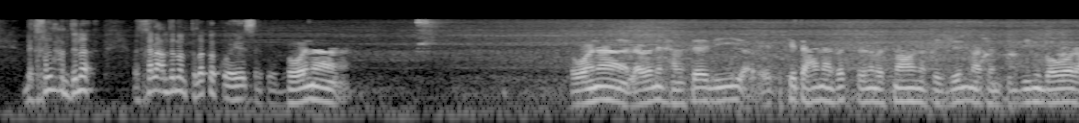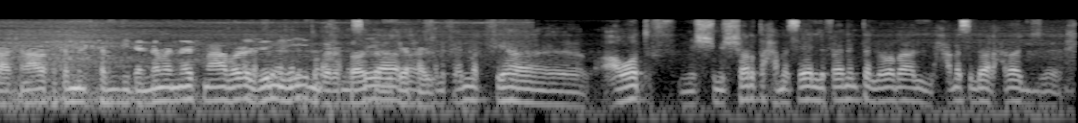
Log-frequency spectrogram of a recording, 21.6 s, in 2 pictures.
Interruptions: present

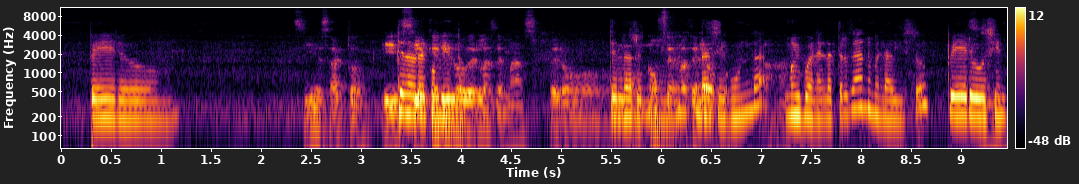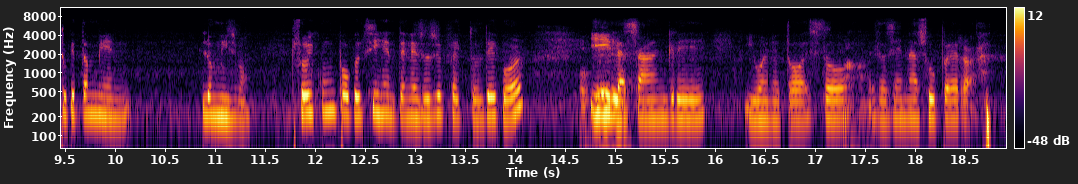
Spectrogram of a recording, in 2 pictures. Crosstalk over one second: present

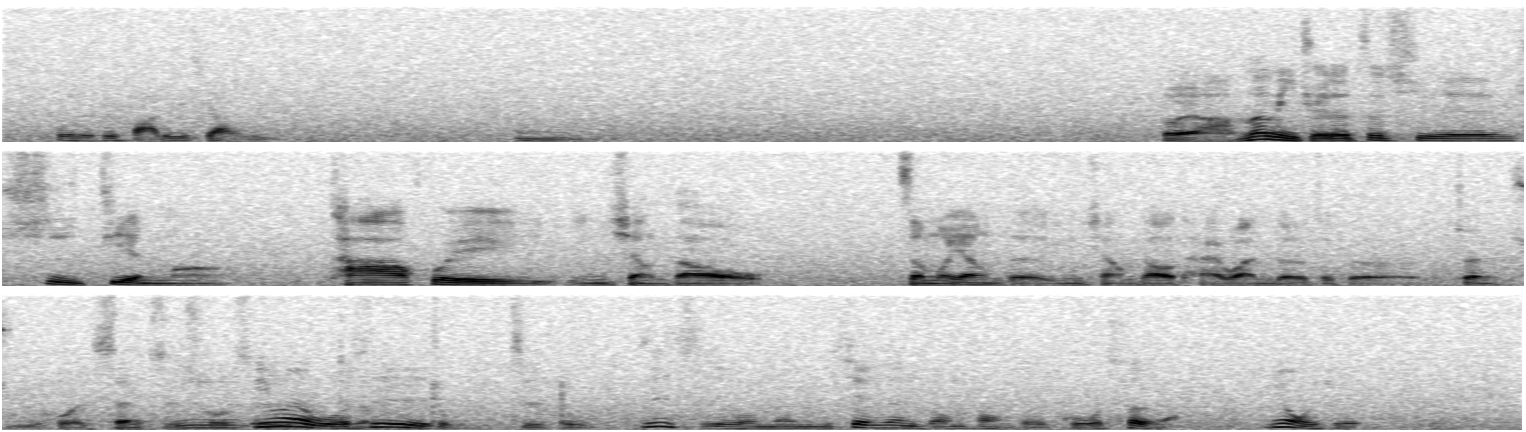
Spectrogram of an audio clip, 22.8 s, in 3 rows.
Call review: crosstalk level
present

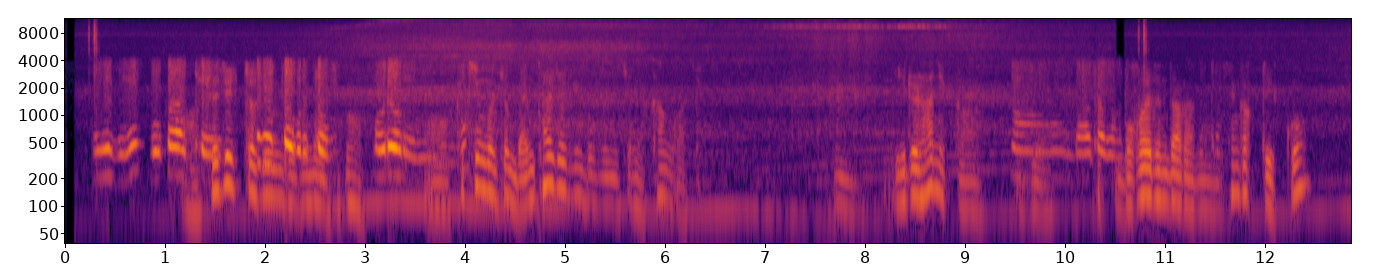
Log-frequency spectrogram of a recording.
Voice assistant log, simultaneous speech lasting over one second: present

